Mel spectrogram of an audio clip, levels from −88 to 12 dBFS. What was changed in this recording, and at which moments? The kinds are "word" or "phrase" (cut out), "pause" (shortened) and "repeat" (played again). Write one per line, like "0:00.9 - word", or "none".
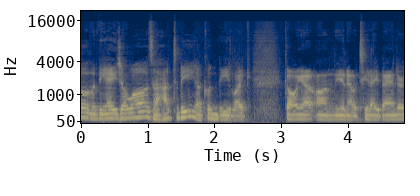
none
